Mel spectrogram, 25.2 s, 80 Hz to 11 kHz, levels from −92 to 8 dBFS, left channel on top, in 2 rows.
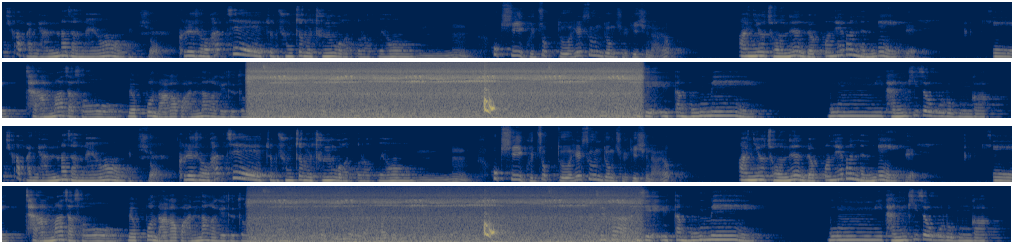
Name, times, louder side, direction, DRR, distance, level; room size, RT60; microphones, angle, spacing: voice 1, 0.0-1.5 2.2-5.2 9.2-11.2 12.4-16.4 20.0-22.0 22.9-24.9, right 1 dB, 25° right, 1.7 m, -42 dB
voice 2, 1.6-2.0 5.1-8.4 11.3-11.4 16.4-18.8, right 1 dB, 45° right, 2.0 m, -49 dB
sound 1, 15.7-20.6, left 7 dB, 55° left, 0.8 m, -31 dB
28.5 x 12.5 x 8.1 m
head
